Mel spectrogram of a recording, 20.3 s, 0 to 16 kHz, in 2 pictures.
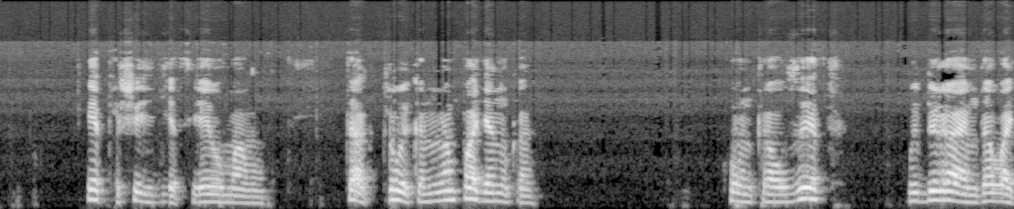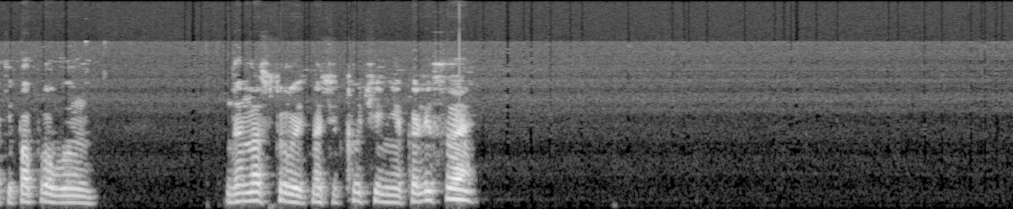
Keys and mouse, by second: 0.5 ctrl+z, 2.1 shift+middle click, 2.6 middle click, 3.3 shift+middle click, 4.3 KP_3, 5.8-7.1 drag, 8.0 ctrl+z, 9.4 click.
